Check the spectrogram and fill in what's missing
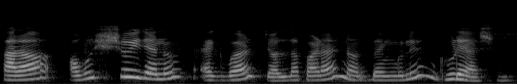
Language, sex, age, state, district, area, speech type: Bengali, female, 30-45, West Bengal, Birbhum, urban, spontaneous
